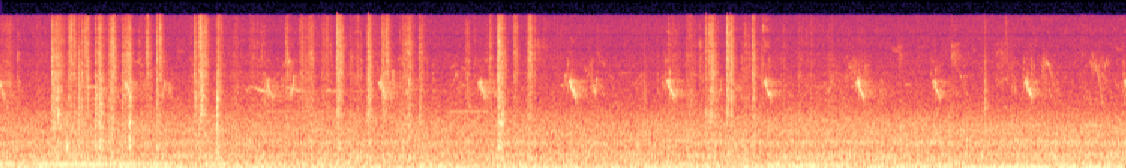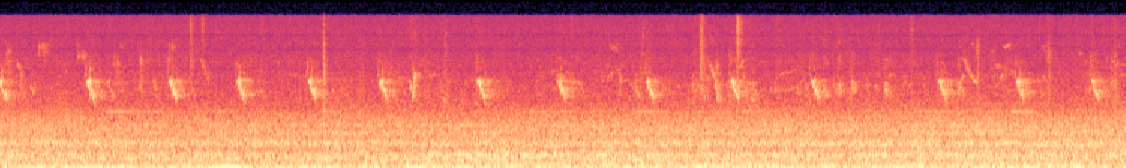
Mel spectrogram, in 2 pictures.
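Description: A songbird repeating one short, high, down-slurred chirp about every two-thirds of a second from about eight seconds in, with scattered sharp clicks and flutters in the first ten seconds. Under it runs a low, steady outdoor rumble.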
